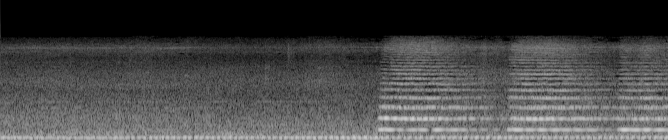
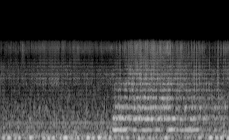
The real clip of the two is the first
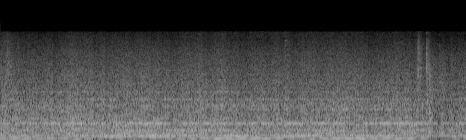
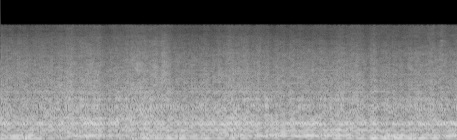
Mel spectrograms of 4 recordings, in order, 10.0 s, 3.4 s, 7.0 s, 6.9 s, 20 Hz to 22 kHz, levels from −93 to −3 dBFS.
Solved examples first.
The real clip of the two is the first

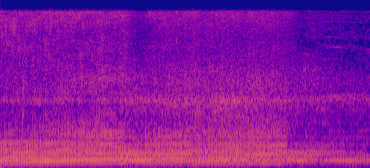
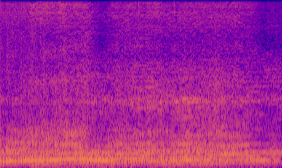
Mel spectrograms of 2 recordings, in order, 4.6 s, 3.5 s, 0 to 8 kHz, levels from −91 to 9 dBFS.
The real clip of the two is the first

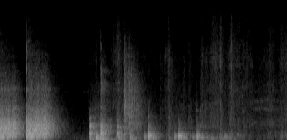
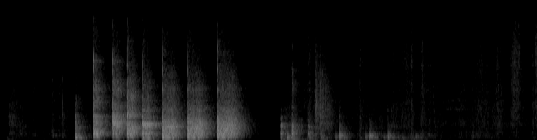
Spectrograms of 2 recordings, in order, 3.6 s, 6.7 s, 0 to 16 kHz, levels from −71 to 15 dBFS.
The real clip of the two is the first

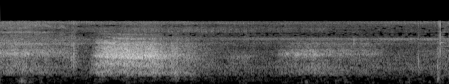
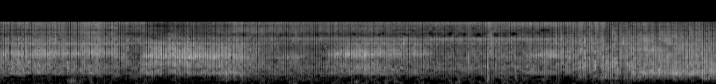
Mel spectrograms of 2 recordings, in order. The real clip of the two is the first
